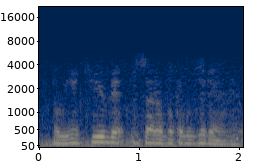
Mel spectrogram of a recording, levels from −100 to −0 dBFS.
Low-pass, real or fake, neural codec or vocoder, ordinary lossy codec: 5.4 kHz; real; none; Opus, 16 kbps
